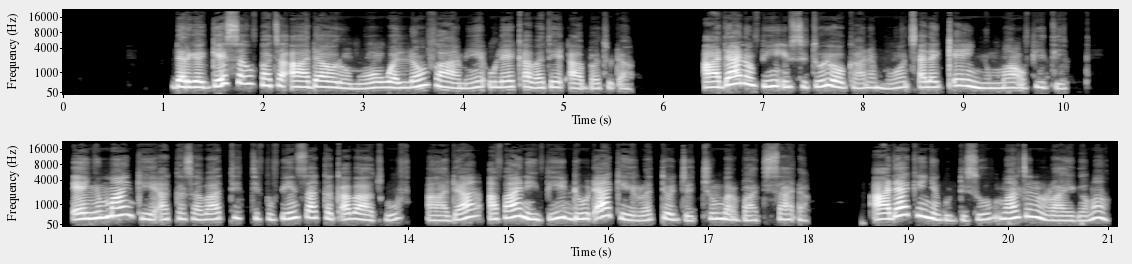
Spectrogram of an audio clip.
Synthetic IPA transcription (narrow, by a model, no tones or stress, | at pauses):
d̪ɐɾɡɐɡːe̞ːsːɐʊfːɐt̪ɐʔaːd̪aːɔɾɔmo̞ːwɐlːo̞ːnfaːʔɐmeːʔʊle̞ːkʼɐβɐt̪e̞ːᶑaːbːɐt̪ʊᶑɐ | ʔaːd̪aːnɔfiːnʔɪbsɪt̪uːjo̞ːkaːnɐmːo̞ːt͡ʃʼɐlɐkʼːeːeːɲːʊmːaːɔfiːt̪ɪ | ʔe̞ːɲːʊmːaːŋke̞ːʔɐkːɐsɐbaːt̪ːɪt̪ːɪfʊfiːnsɐːkːɐkʼɐbaːt̪ʰuːf | ʔaːd̪aːɐfaːniːfɪd̪uːᶑaːke̞ːɪrːɐt̪ːɪhɔd͡ʒːɛt͡ʃːuːmbɐɾbaːt͡ʃːɪ̥saːᶑɐ | ʔaːd̪aːke̞ːɲːɐɡʊd̪ːɪsuːfmaːlt̪ɐnʊrːaːjɪɡɐmɐ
